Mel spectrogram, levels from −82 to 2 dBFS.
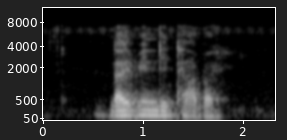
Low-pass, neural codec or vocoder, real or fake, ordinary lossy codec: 7.2 kHz; codec, 16 kHz, 4 kbps, FunCodec, trained on Chinese and English, 50 frames a second; fake; MP3, 64 kbps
